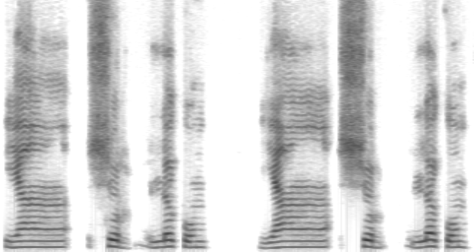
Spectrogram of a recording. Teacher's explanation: لكم ينشر لكم یا مو په زور د نون سره وجنګول نون مو اخفا کی دوه حرکت غونه ده د اخفا غونه ده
